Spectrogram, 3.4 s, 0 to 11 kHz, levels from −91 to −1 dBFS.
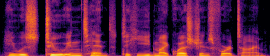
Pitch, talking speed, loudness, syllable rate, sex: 95 Hz, 195 wpm, -18 LUFS, 4.1 syllables/s, male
